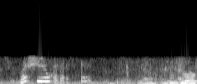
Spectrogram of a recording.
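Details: Brief whimpering cries and fussing from an infant around its first sneeze, with adult voices nearby.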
